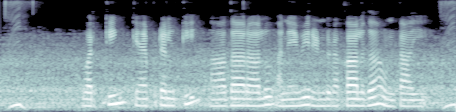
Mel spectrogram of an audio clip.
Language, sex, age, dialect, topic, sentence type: Telugu, male, 18-24, Central/Coastal, banking, statement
